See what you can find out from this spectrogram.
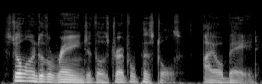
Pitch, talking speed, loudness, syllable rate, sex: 105 Hz, 230 wpm, -19 LUFS, 6.8 syllables/s, male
